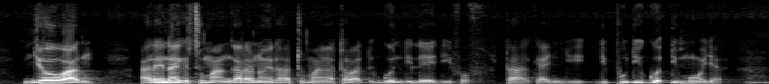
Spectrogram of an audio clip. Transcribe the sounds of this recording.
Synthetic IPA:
ɲd͡ʒɔwaɗum | ʔaɾɛnakɛsumaŋɡaɾanɔɾhatumajatawaɗɛɡonɗileɗifɔf | takaɲd͡ʒiɗipuɗiɡoɗːimɔːd͡ʒa̰

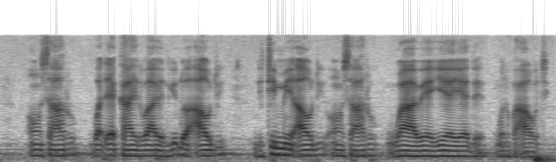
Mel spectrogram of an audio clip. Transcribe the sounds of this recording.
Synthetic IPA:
ʔɔnsaɾuwaɗɛkajiɾwawɛɡiɗɔ̰ʔawdi | ndɛtimːiʔawdiʔɔ̰nsaɾuwaːwɛjɛjɛdɛ̰wɔnkɔ̰a̰wdi

